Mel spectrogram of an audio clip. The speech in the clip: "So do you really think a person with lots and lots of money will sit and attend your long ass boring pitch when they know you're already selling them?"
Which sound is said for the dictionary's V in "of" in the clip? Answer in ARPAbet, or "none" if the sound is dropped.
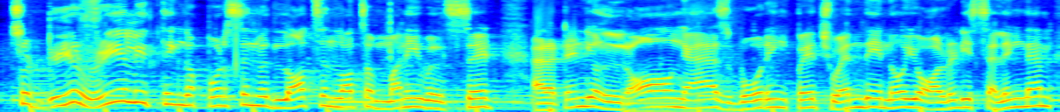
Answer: V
